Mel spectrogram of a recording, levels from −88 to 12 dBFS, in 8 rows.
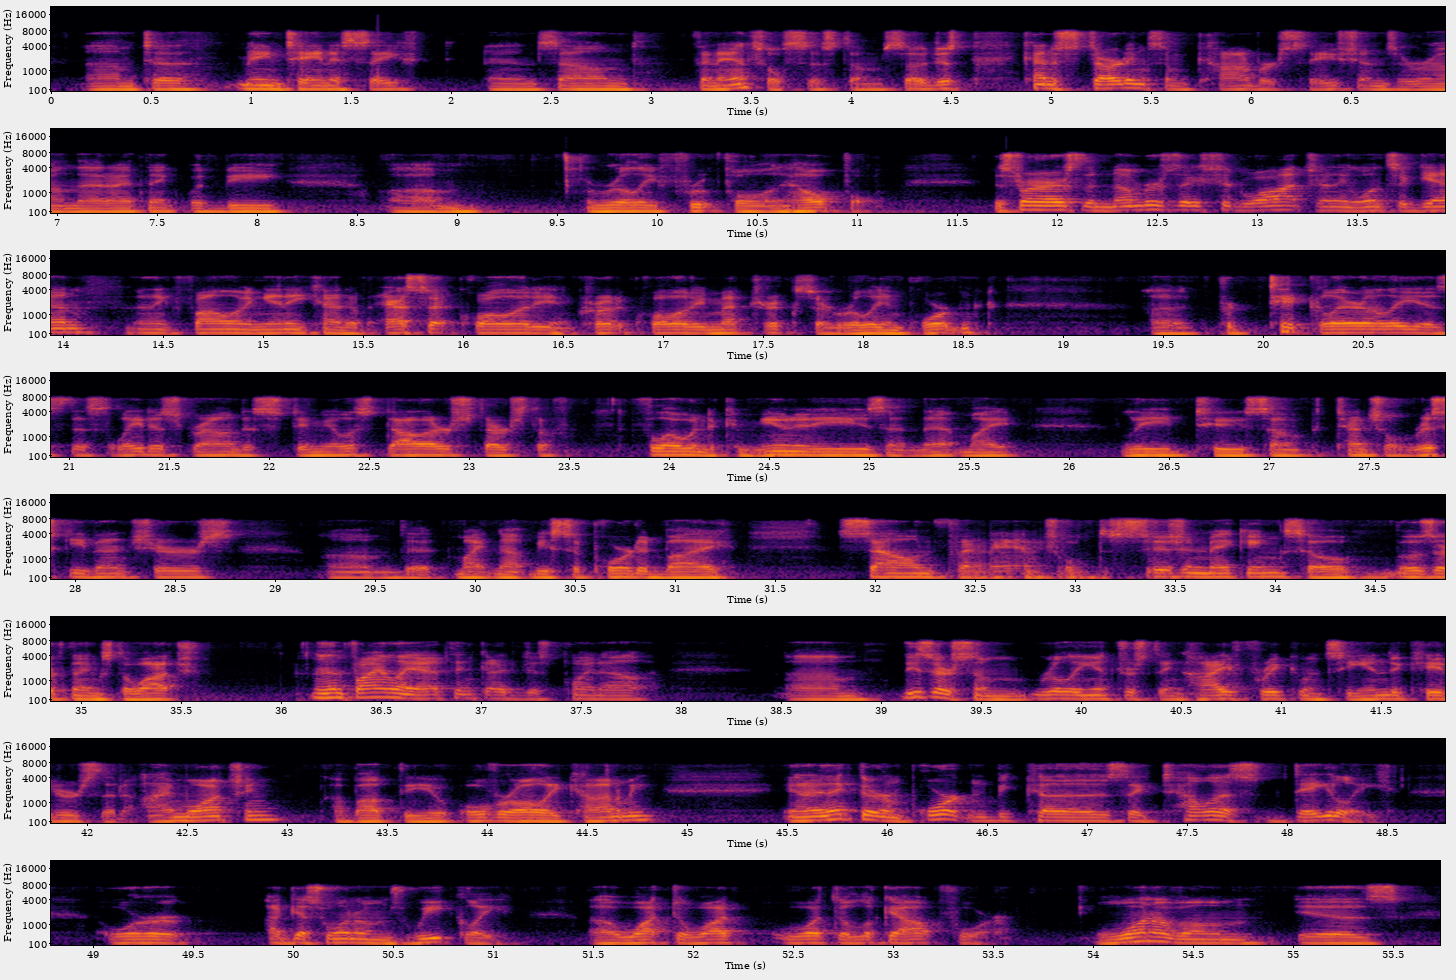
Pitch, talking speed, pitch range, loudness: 115 Hz, 160 wpm, 110-125 Hz, -21 LUFS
